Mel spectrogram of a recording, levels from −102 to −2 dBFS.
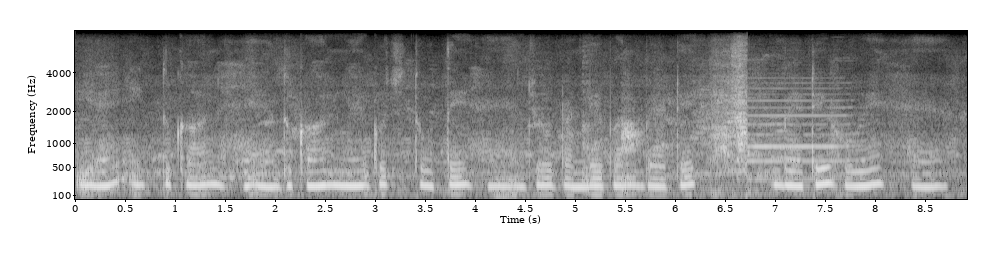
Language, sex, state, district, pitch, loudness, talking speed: Marathi, female, Maharashtra, Sindhudurg, 210 Hz, -20 LUFS, 110 wpm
